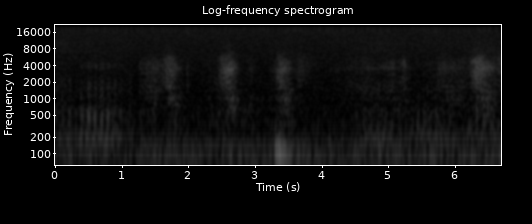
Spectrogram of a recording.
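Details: British Shorthair kitten playing with and destroying his old favourite toy indoors; a low, steady rumbling purr runs underneath scratchy, rustling bursts of toy play that recur about once a second, with one sharp knock midway.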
